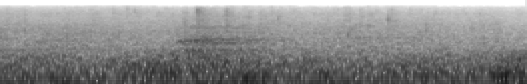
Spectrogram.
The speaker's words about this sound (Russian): И пока гроза не стихнет.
